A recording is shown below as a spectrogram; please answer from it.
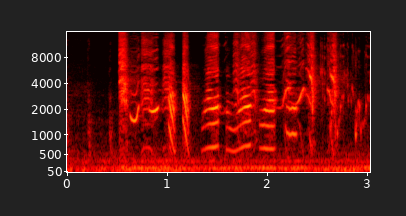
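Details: Indian ringneck parakeet kept as a pet, speaking Urdu/Hindi in a courtyard: a quick run of bent, nasal, speech-like syllables and short squawks, with steady low background noise.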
